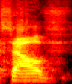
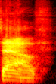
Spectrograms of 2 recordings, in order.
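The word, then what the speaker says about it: salve: Yeah, that salv that I Okay, so I've been saying it wrong forever, right? It's savv.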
